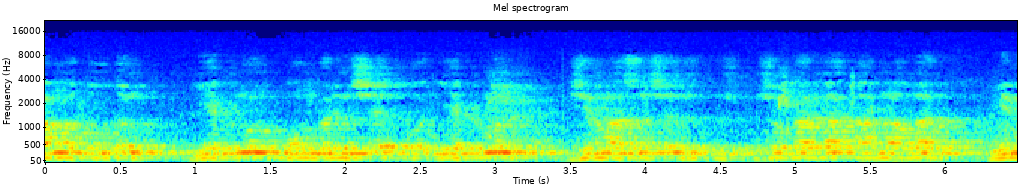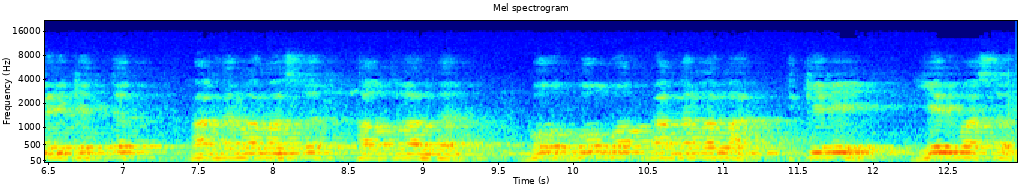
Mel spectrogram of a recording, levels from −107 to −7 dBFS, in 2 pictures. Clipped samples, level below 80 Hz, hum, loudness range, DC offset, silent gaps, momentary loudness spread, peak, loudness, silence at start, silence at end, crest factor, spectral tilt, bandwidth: under 0.1%; -68 dBFS; none; 2 LU; under 0.1%; none; 8 LU; -20 dBFS; -37 LUFS; 0 s; 0 s; 16 dB; -7.5 dB/octave; 9.8 kHz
